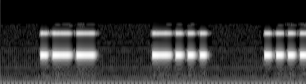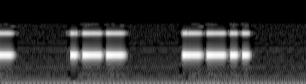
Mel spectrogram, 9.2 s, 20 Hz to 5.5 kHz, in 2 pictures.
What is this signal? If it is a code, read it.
Morse code, heard as a keyed tone, about 13 wpm, spaced as for 7 wpm, 930 Hz. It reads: WBVWZ
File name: radiomorningstar / morse / les 9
